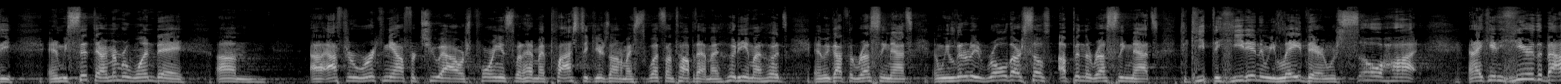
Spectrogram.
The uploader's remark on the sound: Replay of a special conversation I had on stage at a Traffic Secrets event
